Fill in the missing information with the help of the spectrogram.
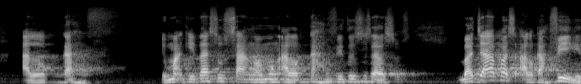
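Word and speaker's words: الكهف: Surah Al-Kahfi bacanya itu sebetulnya Al-Kahf ya. Kalau ngomong Alkahfi itu seakan-akan setelah fa itu ada ya-nya. Cuma orang kita itu sudah terlanjur kebiasaan baca surat apa? Alkahfi. Alkahfi itu Alkahfiyu gitu ya. Jadi harusnya bacanya Alkahf enggak ada ya-nya ya.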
